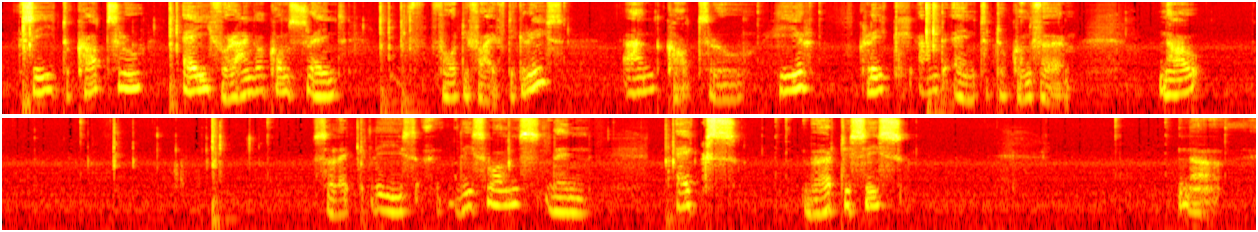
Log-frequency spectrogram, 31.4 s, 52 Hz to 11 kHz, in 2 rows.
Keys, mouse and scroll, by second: 0.2 c, 2.0 a, 4.7 4, 4.9 5, 7.2 click, 10.0 click, 11.5 Return, 12.7 middle click, 18.3 <, 19.0 click, 20.8 shift+click, 23.9 x, 25.3 click, 26.4 middle click, 30.1 click.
